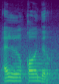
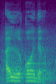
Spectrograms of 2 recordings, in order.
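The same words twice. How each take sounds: No difference in how they are said.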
